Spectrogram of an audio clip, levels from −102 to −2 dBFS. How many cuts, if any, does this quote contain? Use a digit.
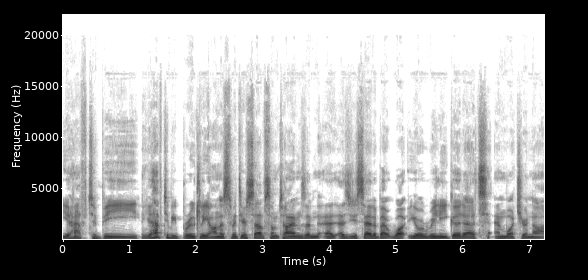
0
